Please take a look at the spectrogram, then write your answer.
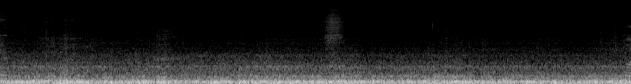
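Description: Steady, loud low rumble of a car driving the Kolyma highway near the Indigirka River with wind noise, one wheel needing attention after punctures, continuous throughout with no pauses.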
